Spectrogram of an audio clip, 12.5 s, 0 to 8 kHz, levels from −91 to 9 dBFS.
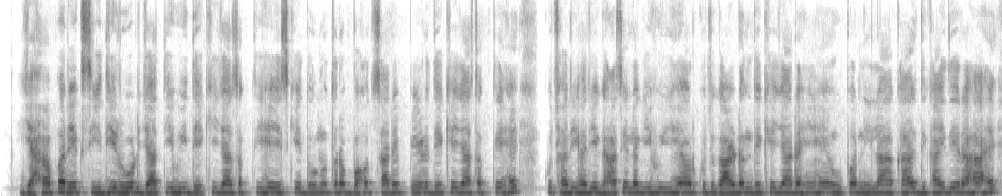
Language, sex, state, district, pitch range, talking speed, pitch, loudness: Hindi, male, Chhattisgarh, Balrampur, 175-185 Hz, 190 wpm, 180 Hz, -26 LUFS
